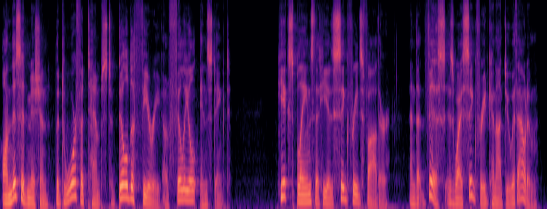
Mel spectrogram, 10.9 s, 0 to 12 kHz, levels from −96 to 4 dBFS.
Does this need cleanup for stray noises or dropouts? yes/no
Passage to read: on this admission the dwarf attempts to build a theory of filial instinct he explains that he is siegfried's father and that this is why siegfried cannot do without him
no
